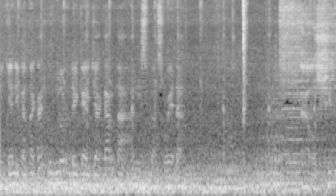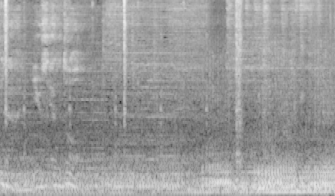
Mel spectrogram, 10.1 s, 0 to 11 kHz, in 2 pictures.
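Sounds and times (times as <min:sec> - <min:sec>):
vehicle engine and road noise: 0:00.0 - 0:10.0.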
